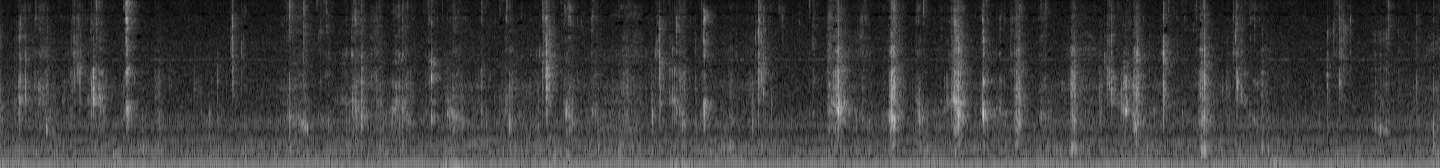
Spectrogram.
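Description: Close-up chewing of spicy braised beef-skin strips: many sharp, crisp crunches at an irregular pace, denser and louder in the second half. A steady low hum runs underneath.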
